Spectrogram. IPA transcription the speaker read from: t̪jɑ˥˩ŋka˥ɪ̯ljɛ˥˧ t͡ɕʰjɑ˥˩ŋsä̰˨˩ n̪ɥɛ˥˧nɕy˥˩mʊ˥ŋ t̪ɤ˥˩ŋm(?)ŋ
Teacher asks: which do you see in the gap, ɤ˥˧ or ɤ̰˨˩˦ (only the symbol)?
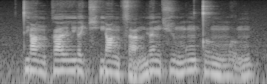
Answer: ɤ̰˨˩˦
